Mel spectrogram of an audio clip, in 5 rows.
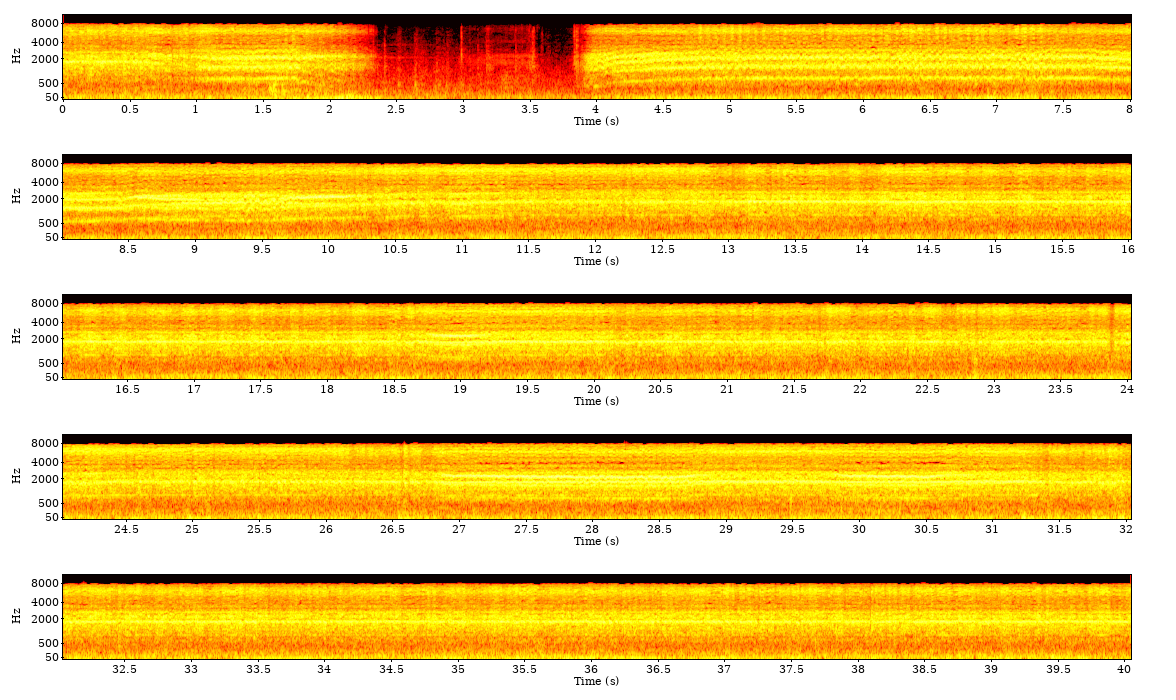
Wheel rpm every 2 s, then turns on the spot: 210, 50, 100, 160, 180, 210, 230, 230, 240, 230, 230, 230, 230, 230, 220, 220, 230, 230, 230, 230.
none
